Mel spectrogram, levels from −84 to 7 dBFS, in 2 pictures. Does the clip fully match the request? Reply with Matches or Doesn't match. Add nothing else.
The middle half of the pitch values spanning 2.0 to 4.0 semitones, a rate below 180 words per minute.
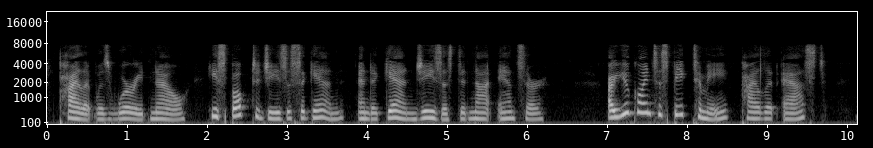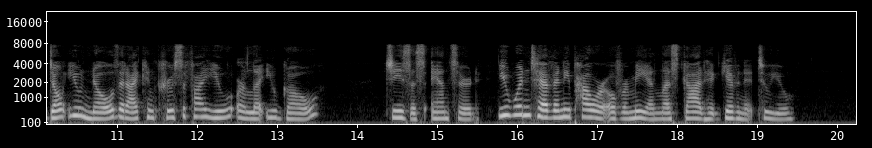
Matches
